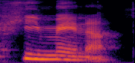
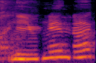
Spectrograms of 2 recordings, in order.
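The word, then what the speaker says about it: Ximena: Bueno aparent o sea se mantuvo la x con la pronunciación de la J entonces en teoría por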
